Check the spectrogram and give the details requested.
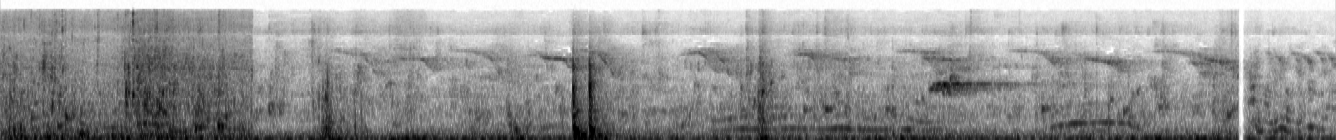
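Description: Splashing water at first, then a bird calling in short, repeated falling chirps, with a single sharp knock about three seconds in.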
